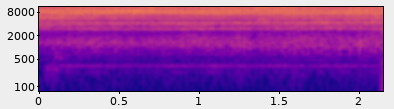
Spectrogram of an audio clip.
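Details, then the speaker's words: Implant osteotomy in the mandibular ridge, preparing for a 5.0x10 ET3 implant: steady high-pitched drill whine. Depth-marked drills are stopped half a millimetre short. "these are depth cut their set to depth so you don't need to worry about going too deep I'm going to stop one half millimeter short"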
